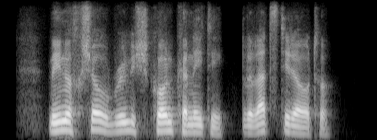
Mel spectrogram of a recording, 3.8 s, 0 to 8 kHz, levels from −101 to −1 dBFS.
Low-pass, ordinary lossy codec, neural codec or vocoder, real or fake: 7.2 kHz; Opus, 32 kbps; codec, 16 kHz, 0.5 kbps, X-Codec, WavLM features, trained on Multilingual LibriSpeech; fake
